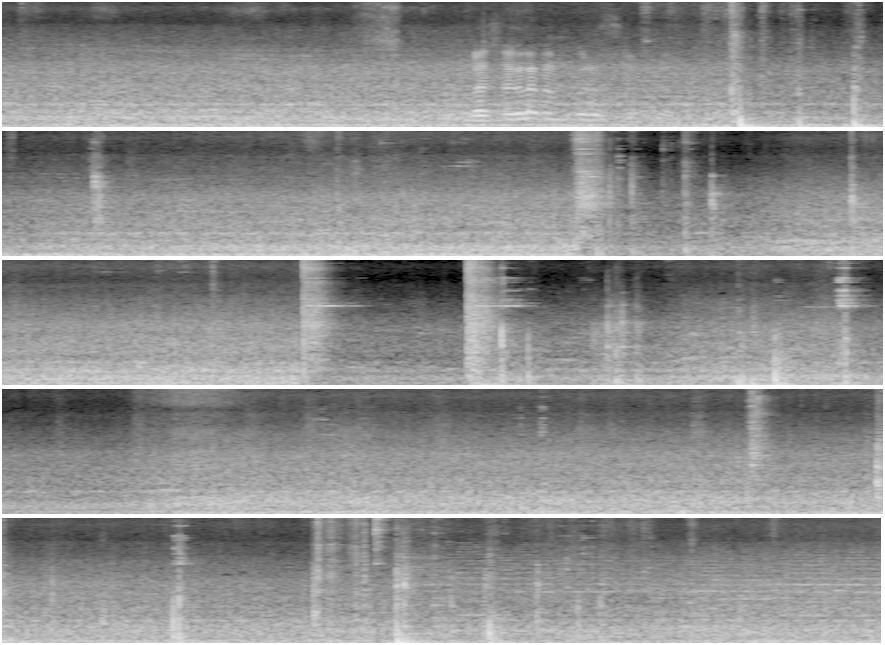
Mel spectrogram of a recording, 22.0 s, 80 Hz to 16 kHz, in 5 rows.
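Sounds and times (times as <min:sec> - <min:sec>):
steady background hum: 0:00.0 - 0:22.0
metal tools knocking and clinking: 0:10.3 - 0:13.2, 0:18.4 - 0:20.9.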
